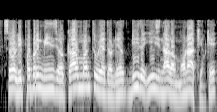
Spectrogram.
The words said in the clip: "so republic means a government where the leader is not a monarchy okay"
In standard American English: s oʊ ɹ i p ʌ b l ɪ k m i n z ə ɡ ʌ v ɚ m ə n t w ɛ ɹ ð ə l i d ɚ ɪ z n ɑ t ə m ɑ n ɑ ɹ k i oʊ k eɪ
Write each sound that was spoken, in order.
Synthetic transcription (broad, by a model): s oʊ l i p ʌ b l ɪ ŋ m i n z ə ɡ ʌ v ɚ m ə n t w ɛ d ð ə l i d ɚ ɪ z n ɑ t ə m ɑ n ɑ k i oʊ k eɪ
